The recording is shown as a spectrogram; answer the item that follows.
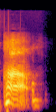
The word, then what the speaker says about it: PAL: And then the fact that you also won this, I believe it's pronounced the PIE, or is it the PAL Award? – PAL, yeah.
